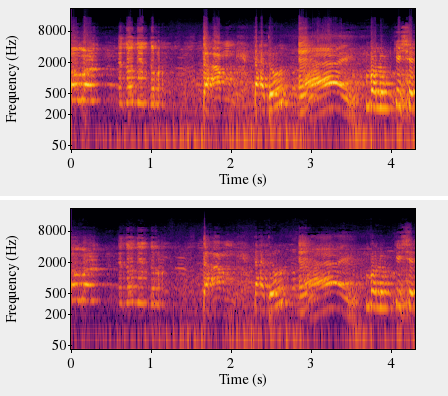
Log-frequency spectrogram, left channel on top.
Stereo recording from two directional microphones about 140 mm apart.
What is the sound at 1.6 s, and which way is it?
A woman's voice, 40° left (ahead or behind).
